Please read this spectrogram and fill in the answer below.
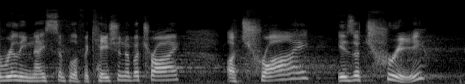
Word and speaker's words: trie: the word retrieval which for some reason is pronounced different from the word tries but a try is a tree the word tree was already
